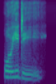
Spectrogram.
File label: "OED", Indian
